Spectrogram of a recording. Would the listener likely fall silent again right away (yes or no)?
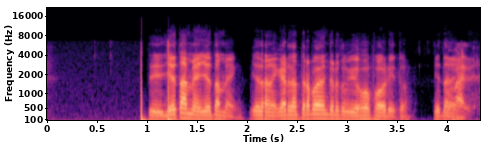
yes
